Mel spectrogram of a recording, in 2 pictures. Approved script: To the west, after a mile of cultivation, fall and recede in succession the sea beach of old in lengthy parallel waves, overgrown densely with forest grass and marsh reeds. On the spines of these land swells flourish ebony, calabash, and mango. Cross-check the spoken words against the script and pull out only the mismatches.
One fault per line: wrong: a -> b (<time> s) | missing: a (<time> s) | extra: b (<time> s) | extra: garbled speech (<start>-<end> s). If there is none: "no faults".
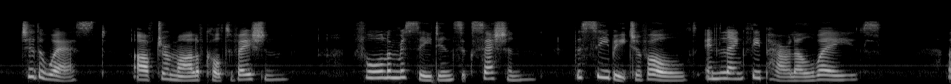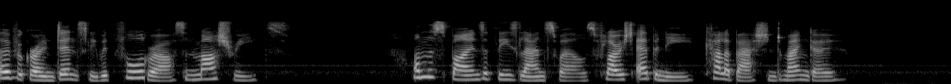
wrong: forest -> fall (10.6 s)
